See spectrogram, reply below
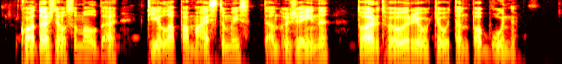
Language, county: Lithuanian, Šiauliai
